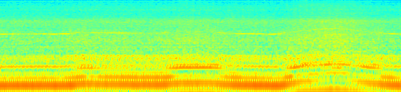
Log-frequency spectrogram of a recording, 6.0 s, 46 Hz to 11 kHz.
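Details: Chevy S10 pickup with modified exhaust, started for third time after sitting 2 years and new battery: loud deep idle, steady with one small rev rise and settle; runs smoothly.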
